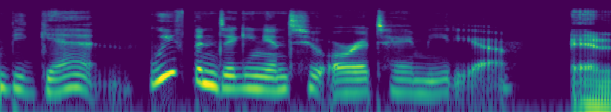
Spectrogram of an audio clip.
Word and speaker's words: Arete: Pronounced arete, by the way. Right, arete. It's Greek.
